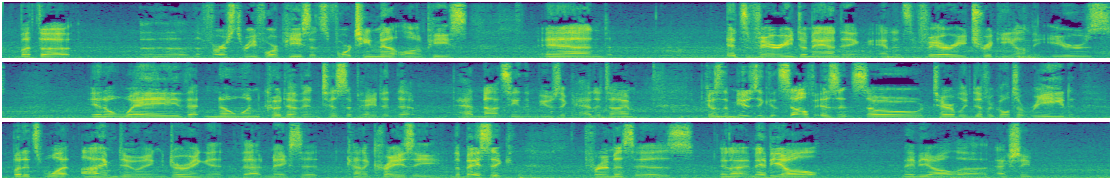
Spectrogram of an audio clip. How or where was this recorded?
inside a vehicle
